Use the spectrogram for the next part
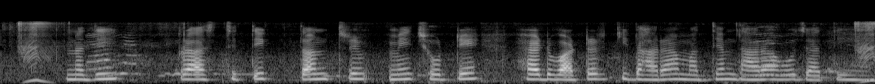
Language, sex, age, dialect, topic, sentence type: Hindi, female, 18-24, Hindustani Malvi Khadi Boli, agriculture, statement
